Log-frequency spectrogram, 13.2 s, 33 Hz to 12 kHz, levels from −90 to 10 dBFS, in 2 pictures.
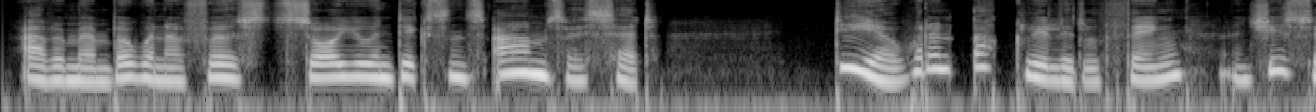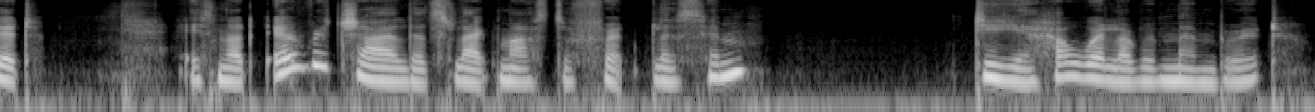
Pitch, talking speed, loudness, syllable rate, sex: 205 Hz, 170 wpm, -17 LUFS, 4.7 syllables/s, female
